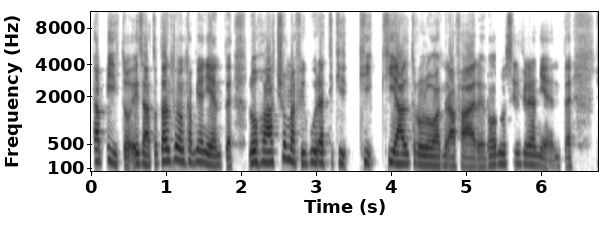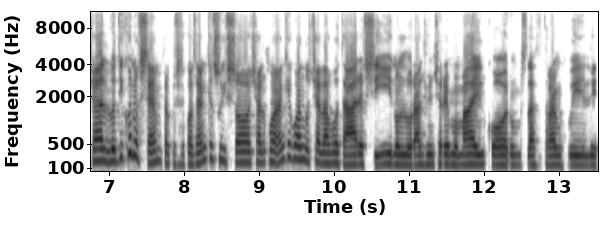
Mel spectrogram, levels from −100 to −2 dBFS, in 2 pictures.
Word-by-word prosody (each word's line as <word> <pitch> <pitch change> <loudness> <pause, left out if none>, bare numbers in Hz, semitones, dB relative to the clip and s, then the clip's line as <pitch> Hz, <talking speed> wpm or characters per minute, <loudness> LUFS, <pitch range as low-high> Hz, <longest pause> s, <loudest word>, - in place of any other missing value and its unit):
capito? 200 -4 -1
Esatto, 165 -1 +1
tanto 200 +6 +3
non 200 -2 +2
cambia 190 0 -1
niente. 150 -5 0 0.2
Lo 180 - +4
faccio, 185 +5 +1
ma 200 -3 +2
figurati 175 0 -1
chi 170 -1 -6
chi 180 -4 -6
chi 190 -3 0
altro 160 -1 +3
lo 145 -1 +2
andrà 140 -1 +1
a - - -3
fare, 125 -2 +1
no? 145 +3 -2
Non 165 0 -2
servire 165 -1 -2
a - - +1
niente. 130 -2 -5 0.3
Cioè, 205 +1 +4
lo 200 +1 +3
dicono 280 +4 -1
sempre, 175 -1 -1
queste 155 -1 -12
cose, 160 +1 -2
anche 225 +7 -2
sui 225 -2 -3
social, 180 -1 0
qua 190 0 +1
anche 235 +7 -3
quando 230 -4 +1
c'è 190 -1 -1
da 170 - +3
votare: 160 -2 +3
"Sì, 160 +2 -1
non 155 -1 +1
lo 150 - +2
raggiungeremo 155 +1 -1
mai 155 +1 +4
il 155 - -1
quorum, 150 0 0
stat 145 -1 -3
tranquilli", 145 0 -2
165 Hz, 210 wpm, -24 LUFS, 150-185 Hz, 0.3 s, Lo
